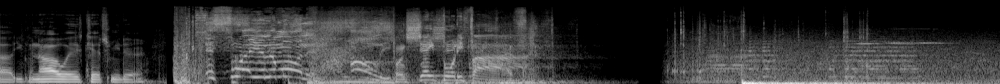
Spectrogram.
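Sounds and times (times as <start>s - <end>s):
deep low hit: 7.4s - 9.2s.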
